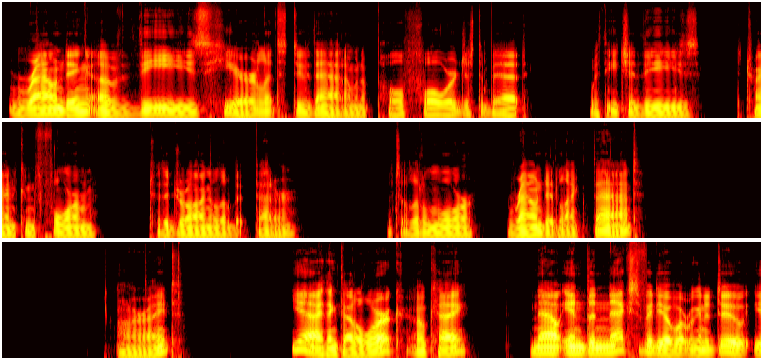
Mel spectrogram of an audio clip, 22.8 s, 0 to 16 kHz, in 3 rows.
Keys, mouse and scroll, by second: 0.3 scroll up 2, 0.6 shift+middle click, 1.0 scroll up 2, 2.3 click, 3.1-4.9 drag, 4.9-6.8 drag, 6.8-9.0 drag, 9.0-12.5 drag, 13.3-14.0 scroll down 3, 14.5-16.1 middle drag, 15.4-15.9 scroll down 2, 16.7 Tab, 17.6 shift+middle click, 18.2 scroll down 1, 18.2 scroll up 2, 19.3-19.8 middle drag.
